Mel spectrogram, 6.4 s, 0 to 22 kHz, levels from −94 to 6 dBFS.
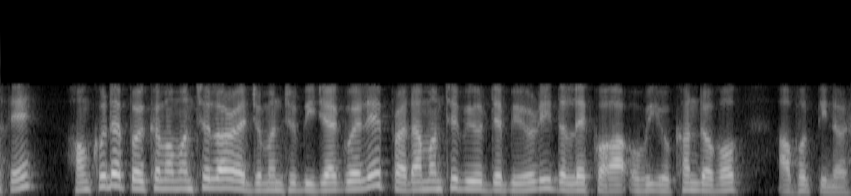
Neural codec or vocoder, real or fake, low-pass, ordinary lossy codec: codec, 16 kHz, 0.2 kbps, FocalCodec; fake; 3.6 kHz; none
